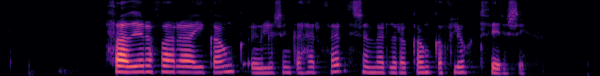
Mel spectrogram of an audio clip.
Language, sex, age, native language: Icelandic, female, 40-49, Icelandic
